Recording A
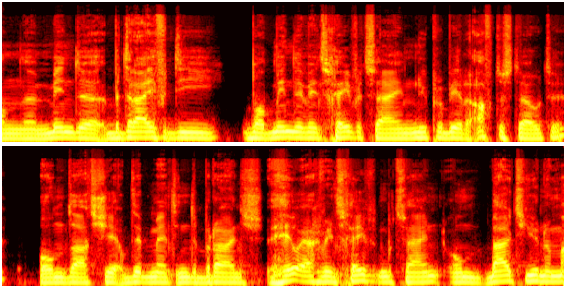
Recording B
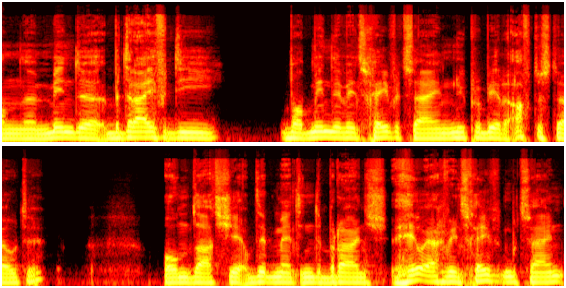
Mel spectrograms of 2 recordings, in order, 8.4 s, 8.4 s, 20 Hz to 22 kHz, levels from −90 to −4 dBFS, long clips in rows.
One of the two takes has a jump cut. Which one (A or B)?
A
